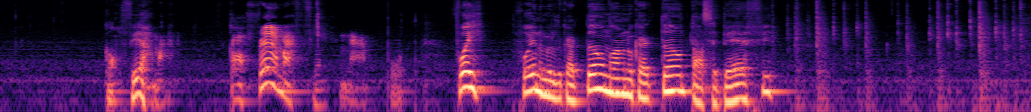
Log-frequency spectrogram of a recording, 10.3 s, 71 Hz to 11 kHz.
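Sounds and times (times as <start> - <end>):
speech: 1.1 - 7.9
rapid uneven typing on a computer keyboard: 7.7 - 10.3.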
